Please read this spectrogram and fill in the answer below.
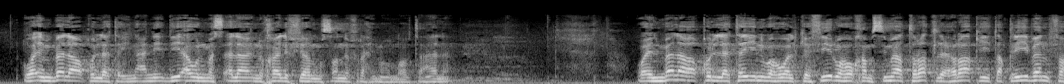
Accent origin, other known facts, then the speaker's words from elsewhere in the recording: Egypt; لكن نحن كمصريين نطلق على النهر الايه؟ البحر، يعني النهر اللي احنا اللي قدام القرية ده اللي ماشي ده بنسميه البحر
